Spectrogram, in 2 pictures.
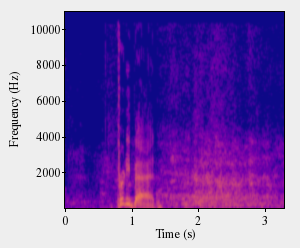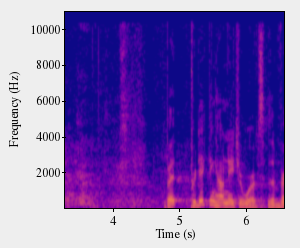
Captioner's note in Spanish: Risas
